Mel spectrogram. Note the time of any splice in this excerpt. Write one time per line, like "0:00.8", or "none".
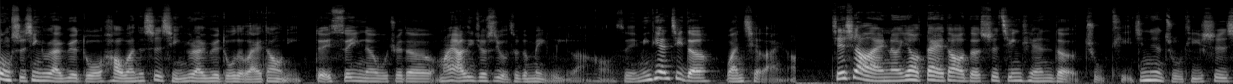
0:03.0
